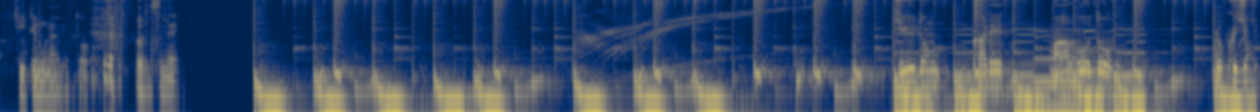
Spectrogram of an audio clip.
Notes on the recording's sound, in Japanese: ZOOMの録りやすさ。収録地：それぞれの家（ZOOM収録）。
